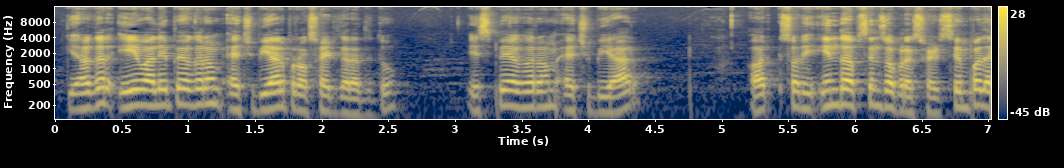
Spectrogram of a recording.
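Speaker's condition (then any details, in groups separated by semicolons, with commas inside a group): No condition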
